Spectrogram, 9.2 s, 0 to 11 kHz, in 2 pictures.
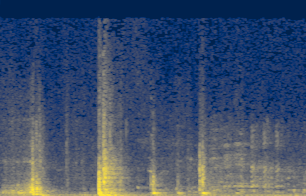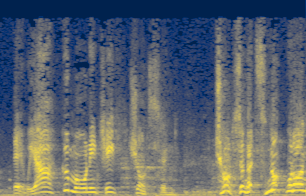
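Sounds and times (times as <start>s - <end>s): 
door forced open against stacked blankets: 0.0s - 3.2s
laughter: 2.0s - 5.2s, 5.8s - 8.5s
speech: 4.8s - 9.1s.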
